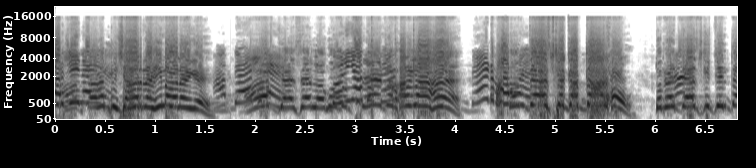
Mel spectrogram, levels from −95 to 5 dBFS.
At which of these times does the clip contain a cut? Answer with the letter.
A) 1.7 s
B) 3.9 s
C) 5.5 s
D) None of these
A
